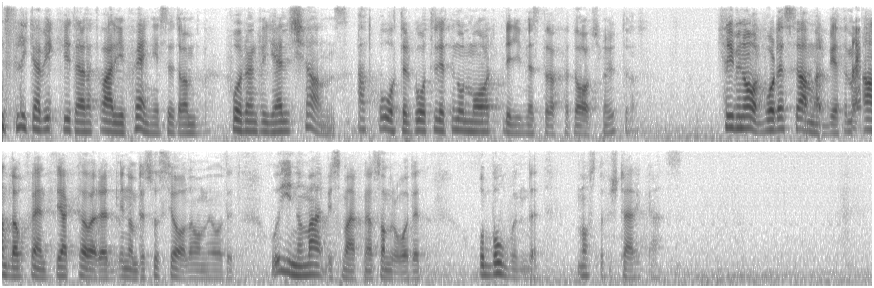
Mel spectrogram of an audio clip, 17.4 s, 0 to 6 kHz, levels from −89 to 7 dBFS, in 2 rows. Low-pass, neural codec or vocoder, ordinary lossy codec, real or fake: 5.4 kHz; codec, 16 kHz in and 24 kHz out, 0.8 kbps, FocalCodec, streaming, 65536 codes; none; fake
